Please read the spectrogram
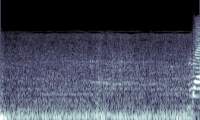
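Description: Steady low rumble of engine and street-traffic noise, heard from inside a stopped car's cabin, with a short thump at the very start.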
